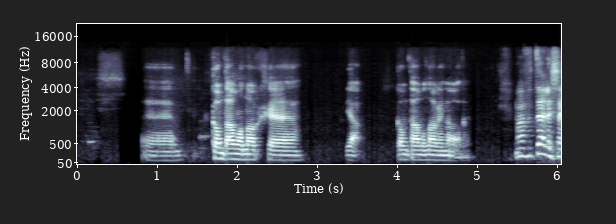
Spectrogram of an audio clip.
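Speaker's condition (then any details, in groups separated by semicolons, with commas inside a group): No condition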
